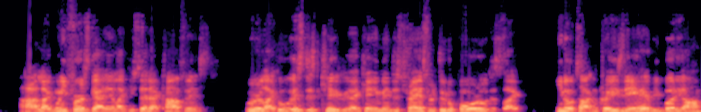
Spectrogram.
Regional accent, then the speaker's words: Idaho, United States; So I come from the Nez Perce Reservation. That's where my people from. Both my parents grew up on the reservation.

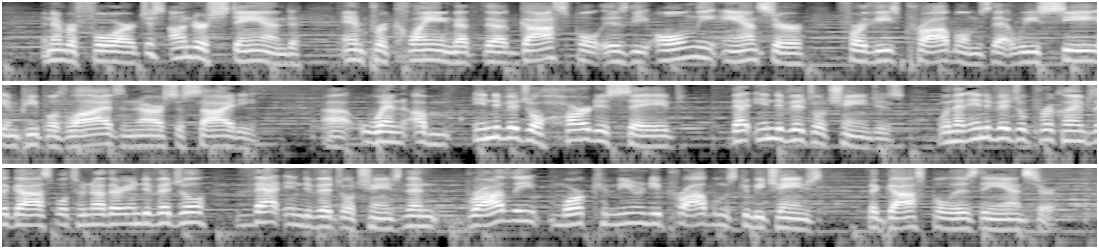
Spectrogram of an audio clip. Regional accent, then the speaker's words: Minnesota, United States; I'm a husband. I'm a father. I'm a son. I'm a American. I'm a Minnesotan.

